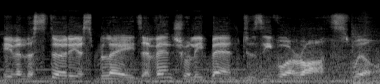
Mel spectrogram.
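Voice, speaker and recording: Music plays clearly behind a man acting a vigilant warrior scholar in a video game. His mid-range voice is solemn and formal, with a dramatic weight. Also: mid-range voice, fairly even intonation, normal speed, close to an everyday voice. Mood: grave. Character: grave, vigilant male scholar-warrior mentor.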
